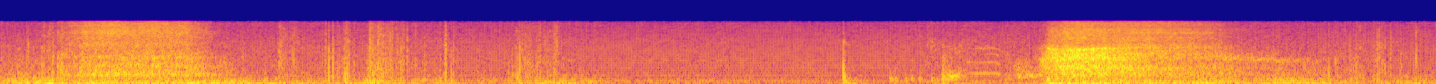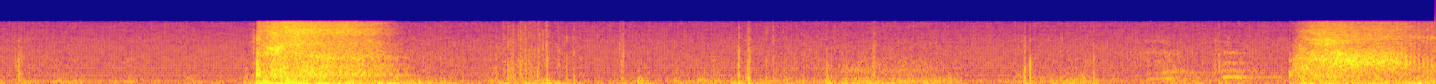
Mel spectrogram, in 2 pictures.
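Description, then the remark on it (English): Four slow, deep breaths as someone practices deep breathing, long drawn-out inhales and exhales spaced a few seconds apart, fairly loud, with no talking between them. “I'm practicing deep breathing. So I don't kill you.”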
